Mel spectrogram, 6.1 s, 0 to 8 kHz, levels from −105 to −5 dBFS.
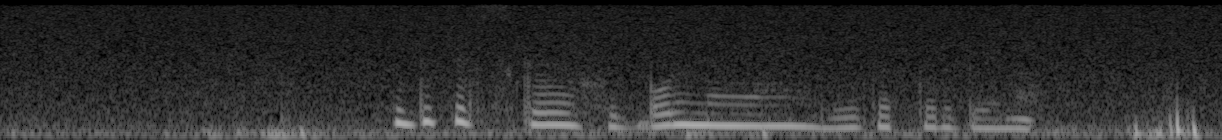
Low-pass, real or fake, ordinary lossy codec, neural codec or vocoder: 7.2 kHz; real; MP3, 32 kbps; none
